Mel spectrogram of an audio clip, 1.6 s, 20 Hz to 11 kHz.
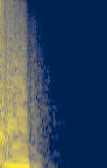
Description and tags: Hardstyle Kick C3
a Kick I made like a year ago. It has been used in various tracks by various people.
909, access, c, dong, drumazon, hardstyle, harhamedia, kick, raw, rawstyle, roland, sylenth1, tr-909, virus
